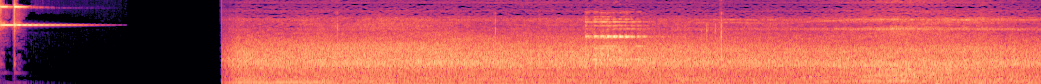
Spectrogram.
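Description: A single bell ding from the subscribe-button animation, dying away within a second. After a short silence, city street noise starts about two seconds in: steady traffic with a low rumble as a tram passes close by near the end.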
